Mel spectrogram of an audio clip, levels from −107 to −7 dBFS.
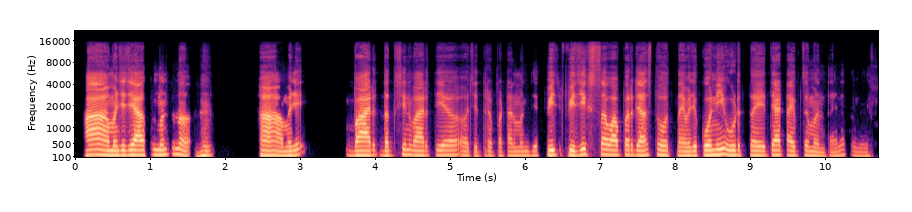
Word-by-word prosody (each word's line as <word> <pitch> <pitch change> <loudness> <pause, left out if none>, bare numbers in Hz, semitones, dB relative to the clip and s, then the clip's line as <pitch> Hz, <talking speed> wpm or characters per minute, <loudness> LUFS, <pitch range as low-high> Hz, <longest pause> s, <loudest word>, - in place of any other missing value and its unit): हां, 155 -1 +6
म्हणजे 145 +1 +3
जे 155 - +3
आपण 155 +2 +3
म्हणतोना 165 +2 0 0.3
हं, 140 - 0 0.7
हां, 145 -1 +5
हां. 135 - +2
म्हणजे 140 +4 0 0.7
भार 140 +1 +5
दक्षिण 150 +4 -3
भारतीय 145 +1 -1
अ, 140 -3 -6
चित्रपटांमध्ये 130 0 -8
फिज 150 +1 +4
फिजिक्सचा 165 +2 +1
वापर 150 0 +1
जास्त 145 +3 0
होत 145 -1 +1
नाही 135 -2 -1
म्हणजे 130 +1 0
कोणी 150 +2 +4
उडतंय 145 -2 -1
त्या 150 -1 +3
टाईपचं 140 0 -3
म्हणताय 120 -2 -6
ना 145 - -8
तुम्ही? 120 -3 -12
145 Hz, 155 wpm, -19 LUFS, 135-155 Hz, 0.7 s, हां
